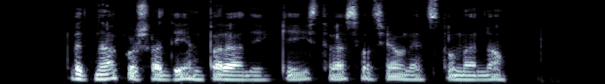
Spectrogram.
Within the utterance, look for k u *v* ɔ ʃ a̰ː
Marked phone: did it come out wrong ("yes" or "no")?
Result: yes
